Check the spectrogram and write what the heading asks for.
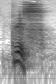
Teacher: This word consists of two syllables, increase. So we should stress on the second syllable, increase.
